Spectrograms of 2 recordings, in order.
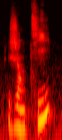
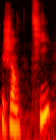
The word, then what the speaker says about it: gentil: Gentil, attention, on ne prononce pas le L au masculin. Gentil, gentil, gentiment.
